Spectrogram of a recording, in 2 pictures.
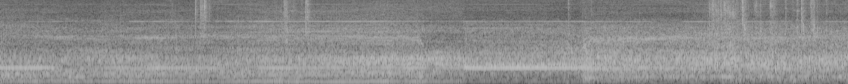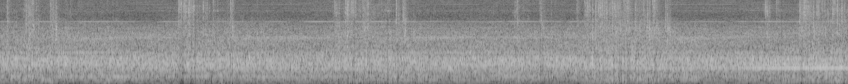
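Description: Hart bagless upright vacuum cleaner running steadily over carpet, with a steady motor whine. From a little before halfway through, heart-shaped confetti is sucked up into the nozzle in repeated clusters of sharp clicks and rattles.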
